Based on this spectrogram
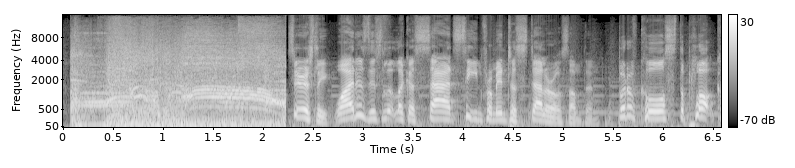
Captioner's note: crash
